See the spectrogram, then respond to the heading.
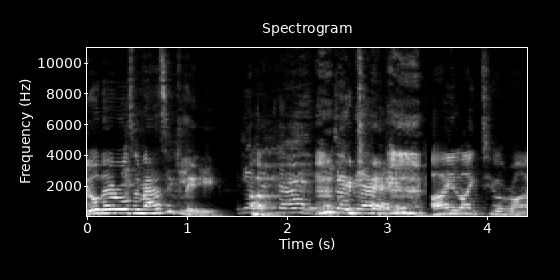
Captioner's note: laughter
